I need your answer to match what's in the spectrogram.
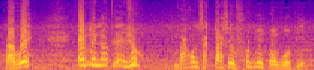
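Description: Male actor for a boastful miracle-worker role, high and animated, insistent, soft music bed. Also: moderate pace. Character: boastful man claiming to work miracles for pay. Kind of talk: amateur drama acting.

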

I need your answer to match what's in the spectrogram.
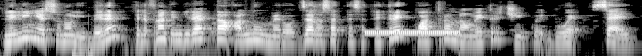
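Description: On a lapel mic in a TV studio, a middle-aged woman hosts a live call-in tarot reading. Her mid-range voice has lively intonation and an unhurried pace with few pauses, and she sounds emphatic and affectionate, calling people by endearments.

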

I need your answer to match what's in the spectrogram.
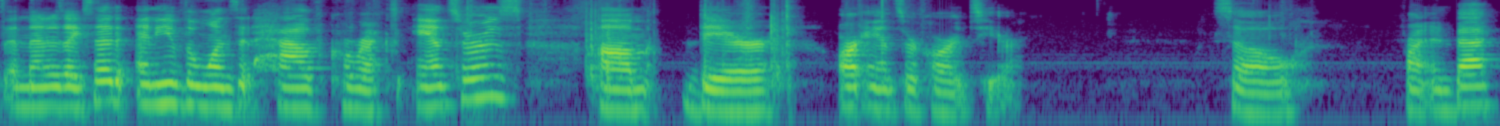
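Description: A woman's voice: mid-range voice, fairly bright tone. Young woman, friendly show-and-tell host, webcam at home. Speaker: book consultant. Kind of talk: product review. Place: home playroom with bookshelves.

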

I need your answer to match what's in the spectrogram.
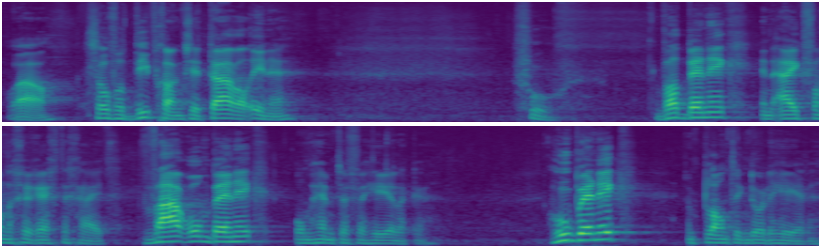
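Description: A man preaching a sermon, slow and prayerful, rising to loud emphatic scripture reading. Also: fairly low pitch.

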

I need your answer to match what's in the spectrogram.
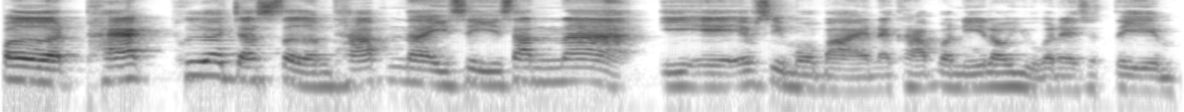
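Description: Excitable man opening game packs. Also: mid-range voice, fairly quick. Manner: loud outbursts and swearing at pack reveals. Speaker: gaming streamer host. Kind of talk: excited pack-opening commentary.

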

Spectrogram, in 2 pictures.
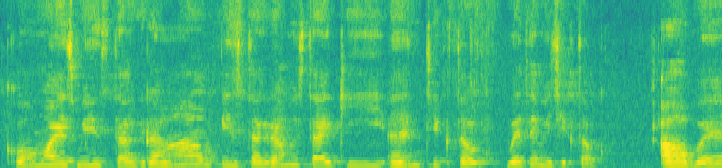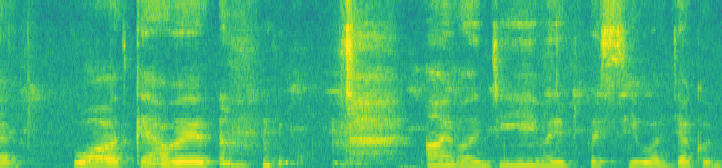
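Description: A woman's voice: a little high, fairly even intonation, takes it slowly, mellow, echoey room, distant mic, slight background noise. A woman from Ukraine hosting a casual livestream, greeting and thanking viewers, giggling often as she switches between languages. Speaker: live-stream host.

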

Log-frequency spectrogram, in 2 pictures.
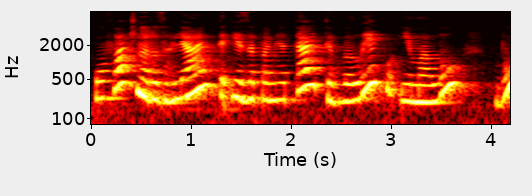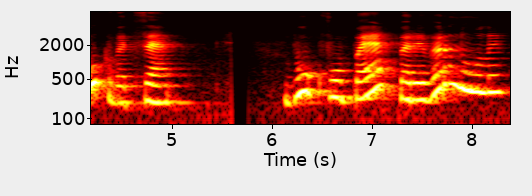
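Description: A woman teaching a recorded literacy lesson to preschoolers, speaking slowly and clearly and drawing out words syllable by syllable. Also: high-pitched, echoey room, muffled recording. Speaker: kindergarten teacher.

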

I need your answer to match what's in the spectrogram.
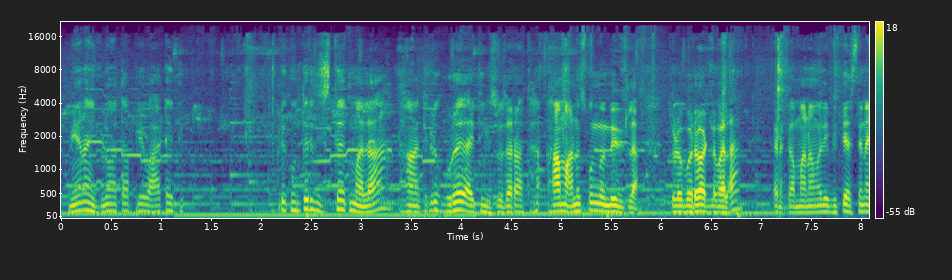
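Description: Young man, casual walking vlog, chatty, mixes in English words, handheld phone, faint background music. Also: medium pitch. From Konkan, India. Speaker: vlogger. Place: outdoors in forest and fields.

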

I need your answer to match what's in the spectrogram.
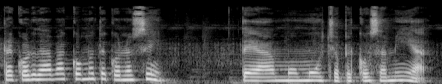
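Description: A woman's voice: on the low side, normal speed, warm tone, close to an everyday voice. A woman voicing a playful, affectionate young husband who teases his wife in an audiobook romance. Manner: teasing, affectionate.

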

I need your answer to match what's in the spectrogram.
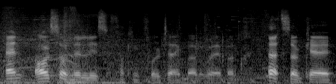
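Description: A man streaming a game on a headset mic, reacting with excitable swearing and laughter. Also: lowish voice, quick pace. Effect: livestream headset mic audio. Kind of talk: live gameplay commentary. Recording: streamed voice with game music behind. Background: game music.

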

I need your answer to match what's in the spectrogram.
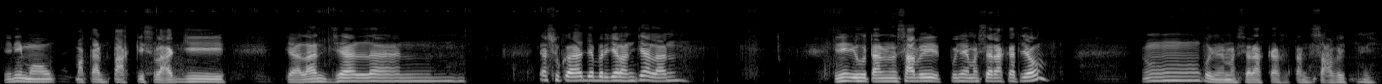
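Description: A man vlogging outdoors in an oil palm plantation, chatting casually as he walks. He hums a lot and repeats words in a slow, drawn-out way. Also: a little high, sharp tone.

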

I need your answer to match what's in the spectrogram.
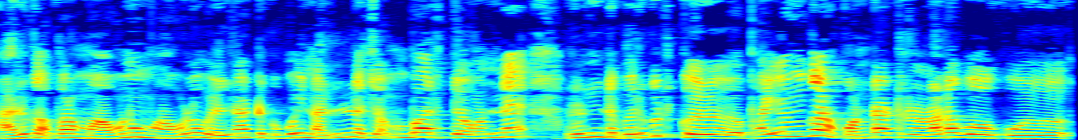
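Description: Woman voicing a sarcastic gossiping village aunt. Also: high voice. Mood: gossipy. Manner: nagging, sarcastic, drawn-out complaints. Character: sharp-tongued gossiping middle-aged village aunt. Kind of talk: cartoon voice acting. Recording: dull lo-fi recording.

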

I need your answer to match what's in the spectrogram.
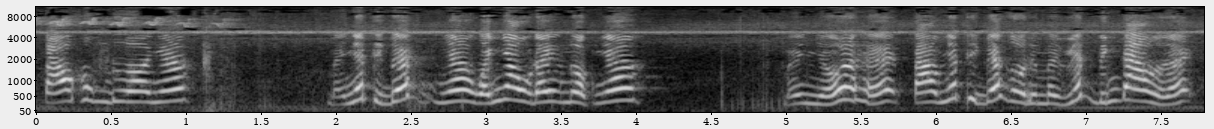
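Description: Woman, angry scolding, very fast, high-pitched, outdoor night noise. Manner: shouting angrily, scolding. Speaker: wife confronting husband. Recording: faint outdoor noise with crickets.

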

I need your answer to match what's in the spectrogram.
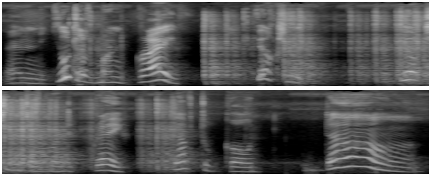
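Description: A woman chatting casually over a game, rambling and repeating herself with halting restarts. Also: on the high side, noisy background.

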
